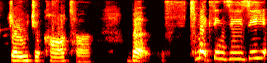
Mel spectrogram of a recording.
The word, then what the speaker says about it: Yogyakarta: And I do that because I think in Indonesia it's pronounced Yogyakarta.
